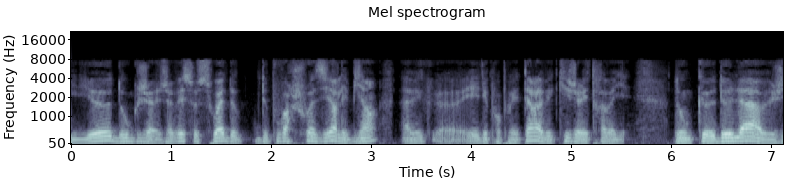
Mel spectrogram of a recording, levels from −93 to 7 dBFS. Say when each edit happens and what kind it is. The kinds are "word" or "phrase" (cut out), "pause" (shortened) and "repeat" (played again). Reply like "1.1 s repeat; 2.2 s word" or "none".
3.2 s pause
